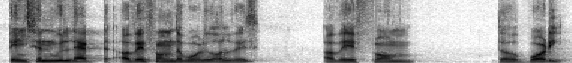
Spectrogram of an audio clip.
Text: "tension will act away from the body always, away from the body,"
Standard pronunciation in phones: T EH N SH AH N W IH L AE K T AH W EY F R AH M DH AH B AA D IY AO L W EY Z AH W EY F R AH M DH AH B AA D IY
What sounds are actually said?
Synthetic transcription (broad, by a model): T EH N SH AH N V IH L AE T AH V EY F R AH M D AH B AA D IY AO L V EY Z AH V EY F R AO M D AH B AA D IY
